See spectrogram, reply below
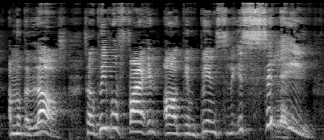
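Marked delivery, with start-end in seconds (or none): none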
